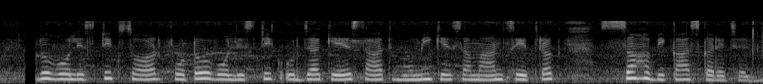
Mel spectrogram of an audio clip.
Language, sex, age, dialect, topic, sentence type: Maithili, female, 18-24, Eastern / Thethi, agriculture, statement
